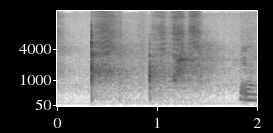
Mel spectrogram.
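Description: Chalk writing on a blackboard: two short strokes about half a second apart, each starting sharply and fading.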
